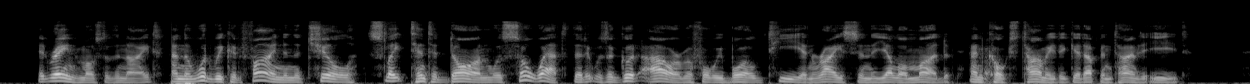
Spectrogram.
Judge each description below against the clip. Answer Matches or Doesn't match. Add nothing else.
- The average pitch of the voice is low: Matches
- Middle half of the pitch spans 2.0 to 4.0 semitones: Doesn't match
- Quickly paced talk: Matches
